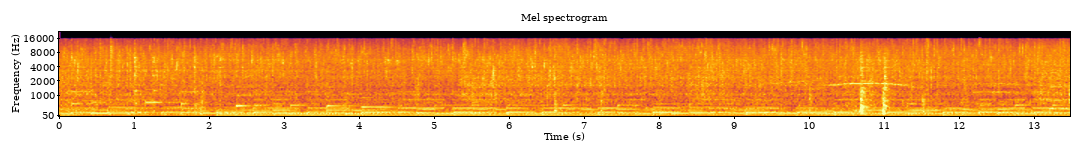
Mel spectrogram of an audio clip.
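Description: Balls of instant rice porridge and egg sizzling and crackling steadily as they fry in hot oil in a non-stick pan, with soft background music. Two sharp clicks come close together about three quarters of the way through.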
